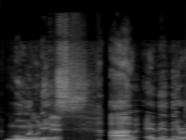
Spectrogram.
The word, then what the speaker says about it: Mundus: It's it's pronounced Mundus. Mundus.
